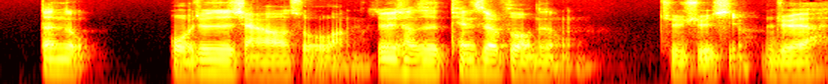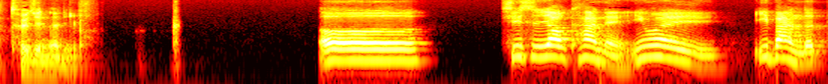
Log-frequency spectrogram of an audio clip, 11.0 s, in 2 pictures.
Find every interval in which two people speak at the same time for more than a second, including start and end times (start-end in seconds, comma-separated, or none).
none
